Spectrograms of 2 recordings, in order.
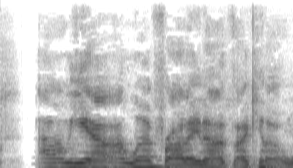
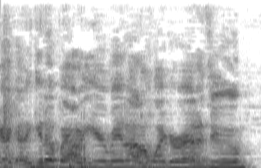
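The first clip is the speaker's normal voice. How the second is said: retold exasperation; faster than usual. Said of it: "I was like".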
